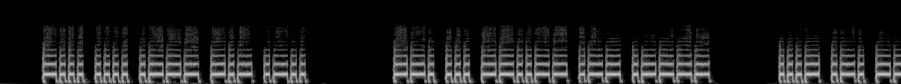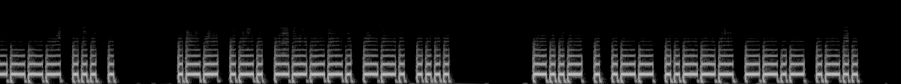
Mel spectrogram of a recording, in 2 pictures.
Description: Morse code, heard as a keyed tone, about 27 wpm, 480 Hz. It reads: BHJKL GS,W1 VR0SE WR9GH XEW2QL
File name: FreeFiles / CW-practice / 25WPM-side2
